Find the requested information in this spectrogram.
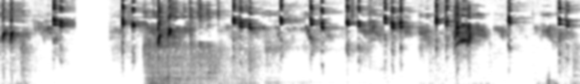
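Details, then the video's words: Calls of a female European goldfinch, meant to make a male start singing: a steady series of thin, high, tinkling chirps, often paired, with one brief rustling noise early on. "بتبتة حسون جديده اتحداك أن يسكت معها غصب عنو سيغرد الحسون"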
